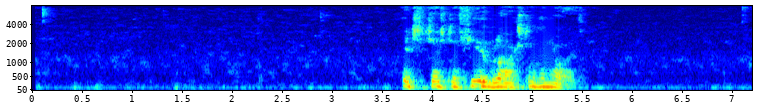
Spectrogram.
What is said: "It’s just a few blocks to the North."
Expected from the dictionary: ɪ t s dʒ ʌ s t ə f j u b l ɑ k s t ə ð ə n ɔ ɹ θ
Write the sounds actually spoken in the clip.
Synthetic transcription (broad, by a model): ɪ t s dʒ ʌ s t ə f j u b l ɑ k s t ə ð ə n ɔ ɹ θ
